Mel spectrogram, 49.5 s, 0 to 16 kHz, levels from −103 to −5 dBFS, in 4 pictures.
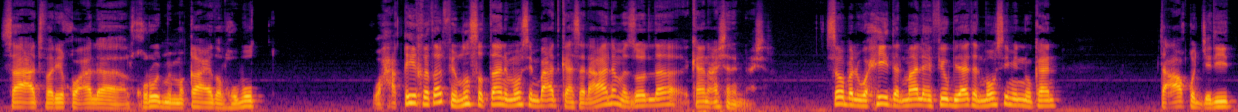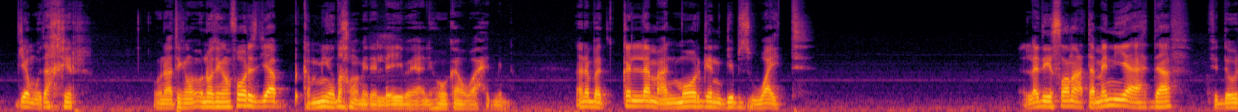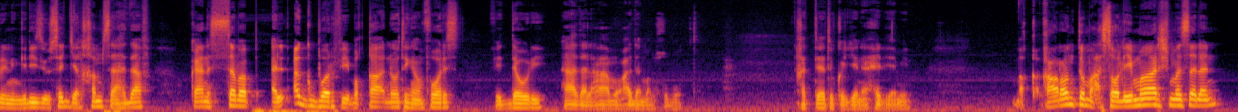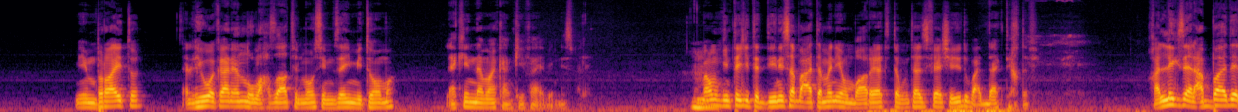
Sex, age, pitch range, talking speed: male, 20-39, 100-130 Hz, 140 wpm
